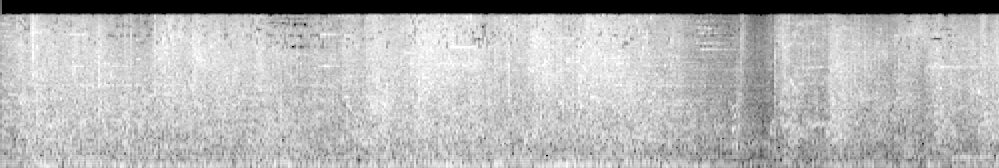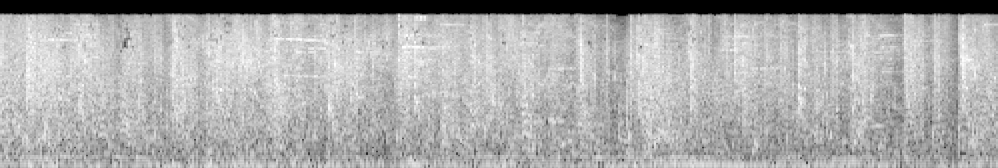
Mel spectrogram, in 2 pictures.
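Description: Spell blasts and weapon clashes from a video game battle crackle and boom nonstop.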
